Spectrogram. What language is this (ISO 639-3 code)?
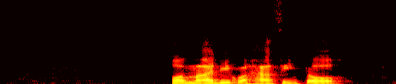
tha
